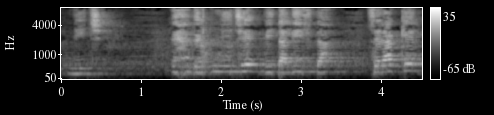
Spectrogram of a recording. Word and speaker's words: Nietzsche: de un nich cona que pronunci la e al final nietche nietche vitalista será que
